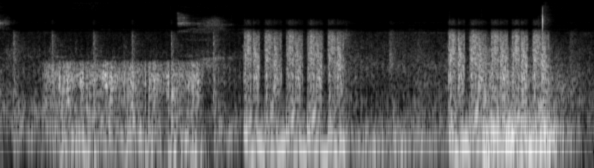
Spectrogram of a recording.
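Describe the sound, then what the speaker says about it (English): Artillery fire booms in the Cold War wargame Flashpoint Campaigns, heavy shots and rapid volleys rumbling in repeated loud bursts over a steady roar, with no speech. "Setting up those arty guns, man, and firing in the woods, man."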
